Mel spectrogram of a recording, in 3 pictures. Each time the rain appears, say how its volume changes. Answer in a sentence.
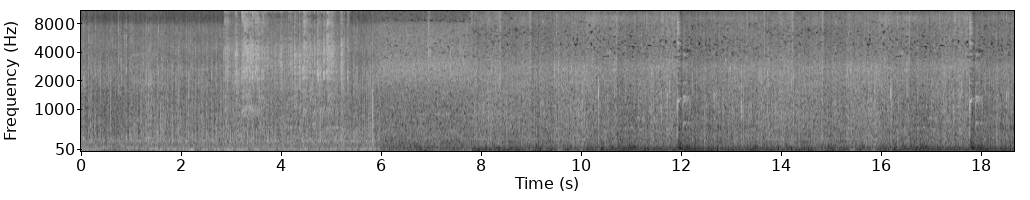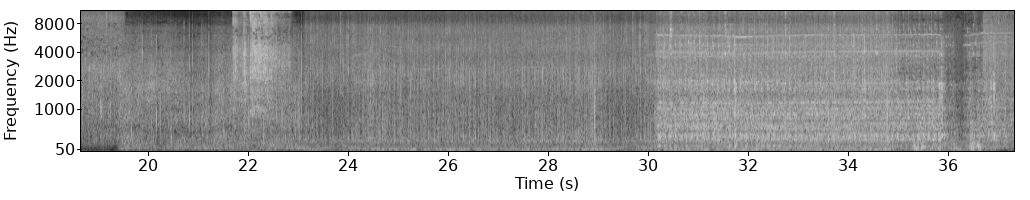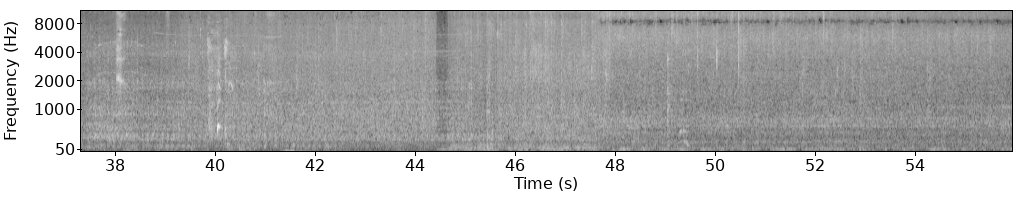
The rain can be heard from 0.0 to 55.9 s, getting louder.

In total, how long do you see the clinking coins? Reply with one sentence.
You can hear the clinking coins for 6 seconds altogether.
